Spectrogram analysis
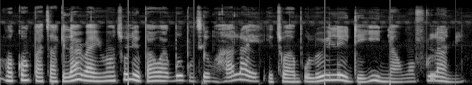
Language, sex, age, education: Yoruba, female, 15-29, tertiary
